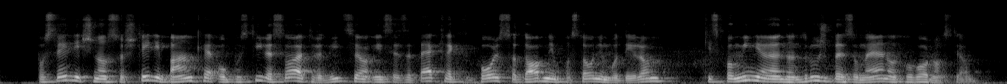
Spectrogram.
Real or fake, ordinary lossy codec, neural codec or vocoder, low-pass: fake; Opus, 32 kbps; codec, 24 kHz, 1.2 kbps, DualCodec; 10.8 kHz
